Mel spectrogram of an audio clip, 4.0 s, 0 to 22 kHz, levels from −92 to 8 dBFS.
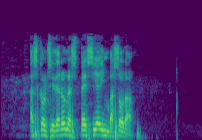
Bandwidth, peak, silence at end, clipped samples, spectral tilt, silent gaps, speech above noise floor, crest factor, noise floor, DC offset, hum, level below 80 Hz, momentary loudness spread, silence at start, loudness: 8 kHz; -2 dBFS; 1.25 s; under 0.1%; -5.5 dB/octave; none; 58 dB; 16 dB; -73 dBFS; under 0.1%; none; -46 dBFS; 9 LU; 0.6 s; -15 LUFS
